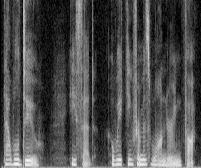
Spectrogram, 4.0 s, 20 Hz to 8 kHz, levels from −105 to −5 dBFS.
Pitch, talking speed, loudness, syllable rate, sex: 205 Hz, 150 wpm, -20 LUFS, 4.3 syllables/s, female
